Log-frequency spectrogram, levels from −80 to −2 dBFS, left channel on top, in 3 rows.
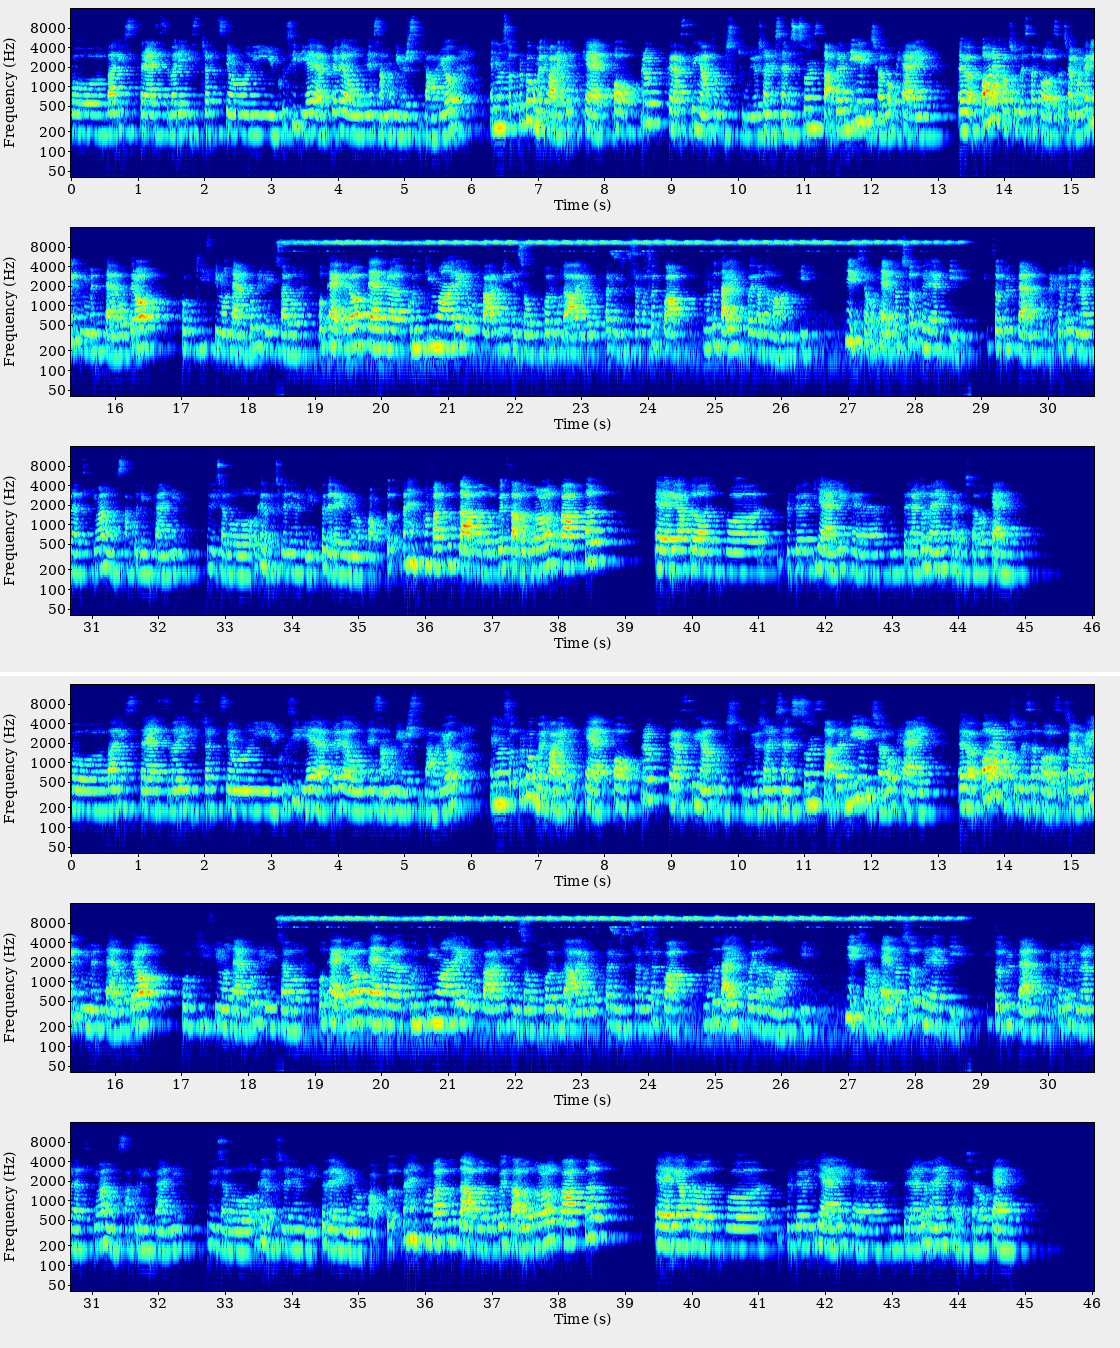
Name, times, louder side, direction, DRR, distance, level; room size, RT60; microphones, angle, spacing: voice 1, 0.0-5.9 6.3-8.7 8.9-12.9 13.3-16.5 17.0-18.8 19.2-24.4 24.8-26.4 26.9-28.6 29.2-29.3 29.5-29.8 30.3-31.3 31.6-32.3 32.7-38.5 39.4-40.2 40.5-41.0 41.5-44.8, left 2 dB, 30° left, -11 dB, 4.3 m, -33 dB
sound 1, 18.4-28.7, right 2 dB, 20° right, 2.2 m, -36 dB
12.0 x 10.5 x 4.7 m, 0.93 s
head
